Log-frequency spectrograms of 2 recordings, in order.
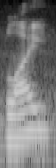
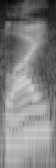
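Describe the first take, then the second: First: The word is said in an Australian accent. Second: The same.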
